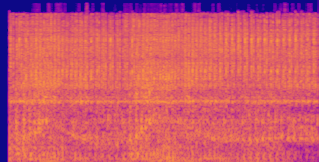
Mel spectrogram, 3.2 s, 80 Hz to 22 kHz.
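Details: Hero Passion Pro BS6 motorcycle, new bike, before the engine was opened for repair: fast, sharp, steady metallic tik-tik ticking over the idle; valvetrain ticking.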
